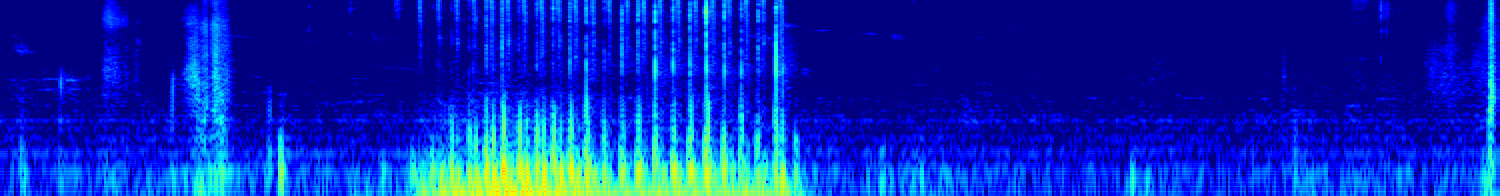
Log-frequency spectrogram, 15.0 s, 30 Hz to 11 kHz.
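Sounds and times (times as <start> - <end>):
hands tapping on head: 4.2 - 8.0.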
